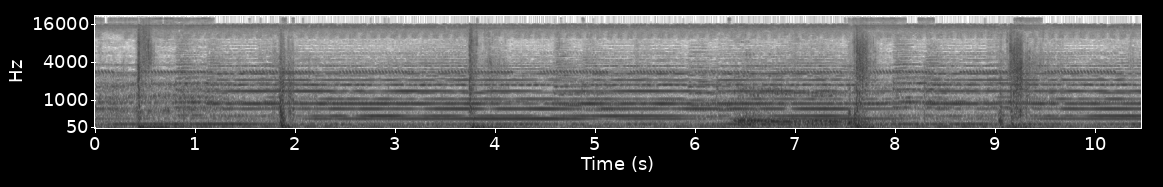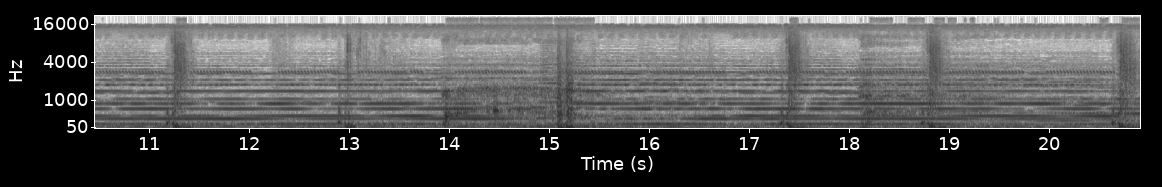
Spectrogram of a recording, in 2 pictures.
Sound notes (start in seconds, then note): 0.1 club thudding; 5.9 zombie growling; 8.6 blood squelching; 12.8 zombie growling; 17.5 club thudding; 20.6 intense music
